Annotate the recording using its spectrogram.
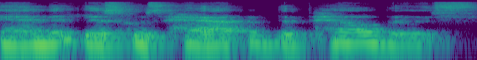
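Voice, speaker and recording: A woman's somewhat breathy, dark, mellow voice at a fairly low pitch and a very slow pace. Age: 80s+. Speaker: movement educator. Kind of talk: online class lecture.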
